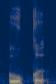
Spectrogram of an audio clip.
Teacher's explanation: আচ্ছা, এই পর্যন্তই আমাদের মূল আলোচনা ছিল যে হামজার, যেমন হামজা কফ পেশ উক, এই যে আওয়াজটা করলাম, তো এইখানে আমাদের ঠোঁট দুইটা অবস্থা হবে ঠোঁটের। প্রথমত উ বলার সময় ঠোঁট গোল হবে, এবং কফের উচ্চারণ বের করার সময় ঠোঁট খোলা রেখে কফের উচ্চারণটা বের করতে হবে।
